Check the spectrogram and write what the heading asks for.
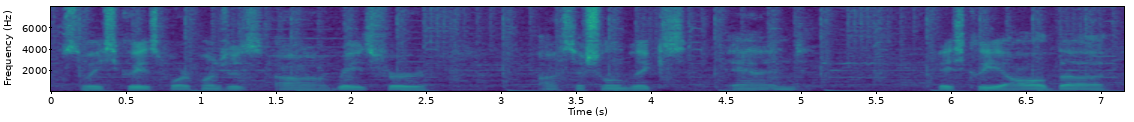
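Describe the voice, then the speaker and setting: A man's voice: on the low side, a little mellow. A young man talking casually and hesitantly to viewers as a vlogger. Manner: halting, hesitant delivery. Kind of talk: casual vlog talk. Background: music.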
